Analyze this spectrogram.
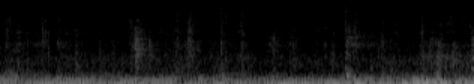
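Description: A woman climbs a metal ladder with clanking steps.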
